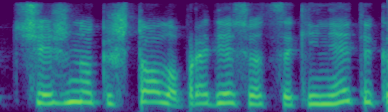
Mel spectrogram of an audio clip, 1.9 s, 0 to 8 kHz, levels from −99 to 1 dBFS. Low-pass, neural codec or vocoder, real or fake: 7.2 kHz; none; real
